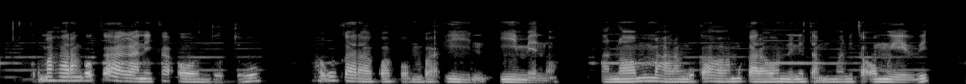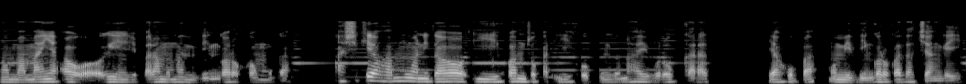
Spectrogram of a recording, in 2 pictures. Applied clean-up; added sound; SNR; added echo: neural mask model RNNoise.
